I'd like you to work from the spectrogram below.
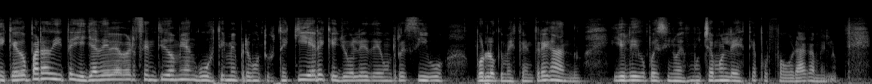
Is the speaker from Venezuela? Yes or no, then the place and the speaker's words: yes; Barquisimeto, Lara, Venezuela; yo vengo de Barquisimeto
